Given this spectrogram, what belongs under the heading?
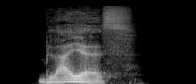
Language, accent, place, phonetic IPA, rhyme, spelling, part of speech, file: German, Germany, Berlin, [ˈblaɪ̯əs], -aɪ̯əs, Bleies, noun, De-Bleies.ogg
- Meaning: genitive singular of Blei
